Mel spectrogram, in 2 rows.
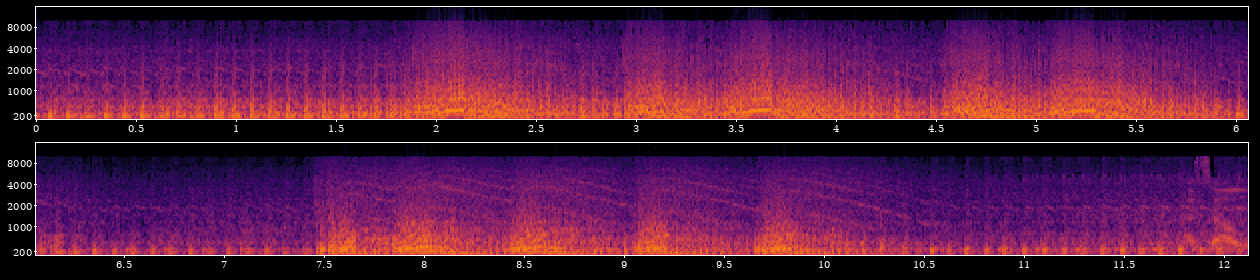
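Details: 1992 Honda VFR 750 (RC36 V4), about 60,000 miles, after carburetor boot vacuum leak fixed: quick rev blips climb and drop cleanly to steady idle without stumble; about 50% better throttle response, healthy.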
